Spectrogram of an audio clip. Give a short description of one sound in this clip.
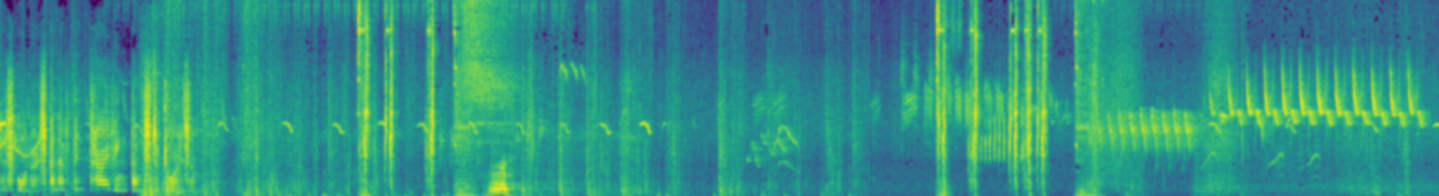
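A dog pants nearby.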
